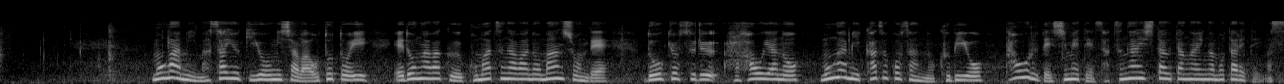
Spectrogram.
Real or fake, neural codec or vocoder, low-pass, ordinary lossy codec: real; none; none; none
